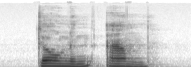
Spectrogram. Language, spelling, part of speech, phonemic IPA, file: Dutch, tonen aan, verb, /ˈtonə(n) ˈan/, Nl-tonen aan.ogg
- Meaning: inflection of aantonen: 1. plural present indicative 2. plural present subjunctive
